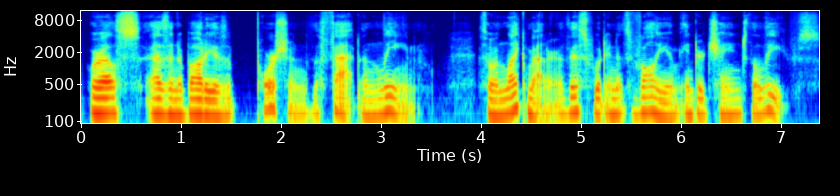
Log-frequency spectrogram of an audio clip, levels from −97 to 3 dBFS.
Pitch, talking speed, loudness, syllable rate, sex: 135 Hz, 195 wpm, -20 LUFS, 5.4 syllables/s, male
